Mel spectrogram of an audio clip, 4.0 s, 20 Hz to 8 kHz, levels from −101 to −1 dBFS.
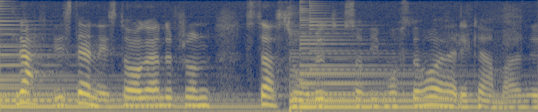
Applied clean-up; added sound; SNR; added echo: none; Guitar; 3 dB; none.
